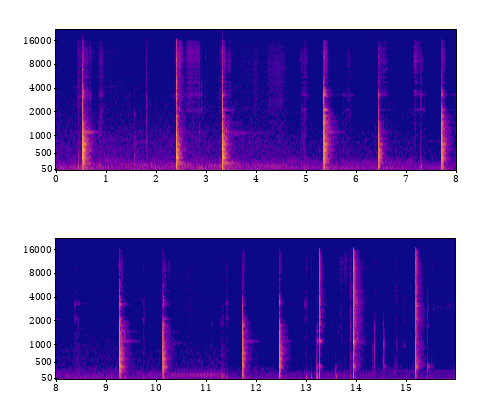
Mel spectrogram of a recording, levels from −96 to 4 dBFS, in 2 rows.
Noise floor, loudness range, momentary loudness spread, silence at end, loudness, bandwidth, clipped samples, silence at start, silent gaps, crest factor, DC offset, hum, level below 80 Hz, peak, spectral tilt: -76 dBFS; 9 LU; 15 LU; 0.75 s; -27 LUFS; 16 kHz; under 0.1%; 0.55 s; none; 32 dB; under 0.1%; none; -56 dBFS; 0 dBFS; -3.5 dB/octave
